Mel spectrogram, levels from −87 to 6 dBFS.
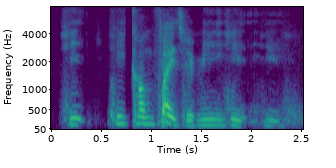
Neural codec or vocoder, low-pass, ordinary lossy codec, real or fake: codec, 16 kHz, 2 kbps, FreqCodec, smaller model; none; none; fake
